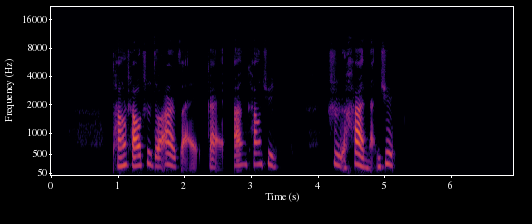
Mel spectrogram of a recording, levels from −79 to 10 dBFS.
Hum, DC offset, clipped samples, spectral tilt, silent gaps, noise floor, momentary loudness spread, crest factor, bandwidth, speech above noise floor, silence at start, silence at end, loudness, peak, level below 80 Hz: none; under 0.1%; under 0.1%; -5 dB/octave; none; -90 dBFS; 15 LU; 22 dB; 11 kHz; 61 dB; 0.95 s; 1.8 s; -29 LUFS; -10 dBFS; -84 dBFS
